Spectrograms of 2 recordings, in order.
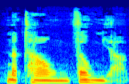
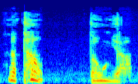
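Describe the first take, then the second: First: The second syllable keeps its full tone. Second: The second syllable has a dropped tone. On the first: "it's not wrong to say" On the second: "with a tone drop in the town"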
